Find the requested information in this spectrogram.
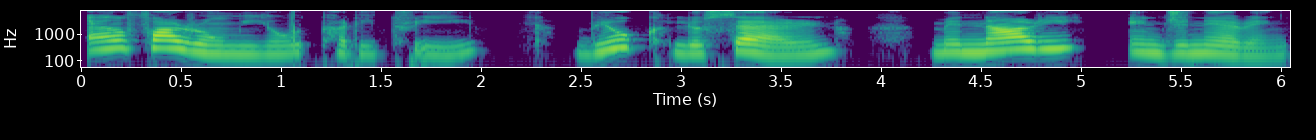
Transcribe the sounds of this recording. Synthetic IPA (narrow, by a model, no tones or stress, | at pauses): ɛlfaɾoːmiot̪ʰəʈit̪ʰɾiː | bjʊklʊsɛɾn | mɪnaːɾi | ɛ̃nd͡ʒɪniɾɪ̃ŋɡ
